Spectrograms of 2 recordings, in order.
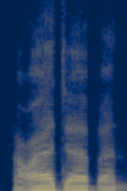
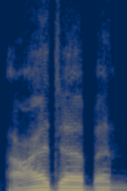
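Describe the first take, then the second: No difference in how they are said.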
